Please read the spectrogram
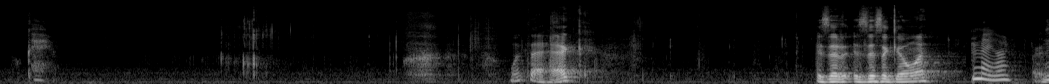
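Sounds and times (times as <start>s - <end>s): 
crunching and chewing a crisp air-fried marshmallow: 1.0s - 5.1s, 6.0s - 8.2s
speech: 5.1s - 6.0s, 8.2s - 10.4s.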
